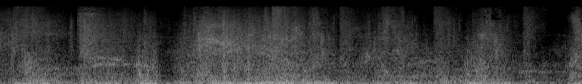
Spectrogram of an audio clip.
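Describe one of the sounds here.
Spell effects crackle and whoosh as game characters fight.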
